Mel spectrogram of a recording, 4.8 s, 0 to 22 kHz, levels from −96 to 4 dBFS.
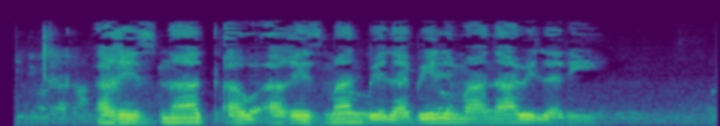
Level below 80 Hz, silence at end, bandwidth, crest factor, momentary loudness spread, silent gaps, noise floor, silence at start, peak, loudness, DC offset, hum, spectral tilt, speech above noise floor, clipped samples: -58 dBFS; 0.85 s; 11.5 kHz; 16 dB; 15 LU; none; -49 dBFS; 0.1 s; -2 dBFS; -18 LUFS; under 0.1%; none; -6 dB/octave; 31 dB; under 0.1%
